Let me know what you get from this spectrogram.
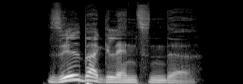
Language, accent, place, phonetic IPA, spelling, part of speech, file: German, Germany, Berlin, [ˈzɪlbɐˌɡlɛnt͡sn̩də], silberglänzende, adjective, De-silberglänzende.ogg
- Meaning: inflection of silberglänzend: 1. strong/mixed nominative/accusative feminine singular 2. strong nominative/accusative plural 3. weak nominative all-gender singular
